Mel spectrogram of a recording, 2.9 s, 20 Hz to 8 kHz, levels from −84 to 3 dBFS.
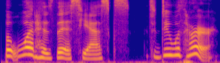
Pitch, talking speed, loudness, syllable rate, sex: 240 Hz, 205 wpm, -17 LUFS, 3.9 syllables/s, female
